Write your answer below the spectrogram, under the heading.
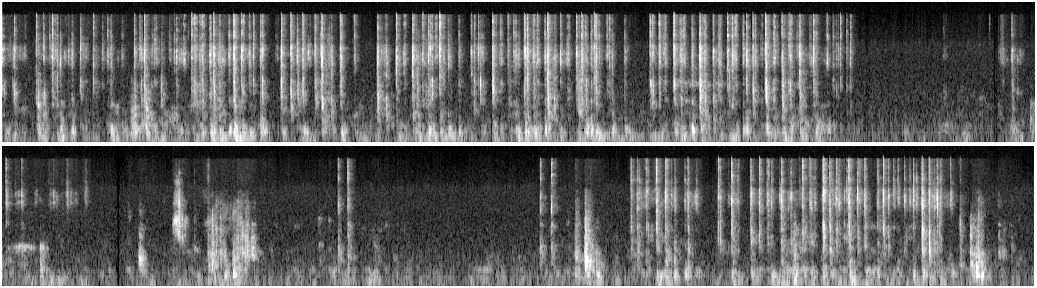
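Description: Faint typing on a computer keyboard: two long runs of rapid key clicks with a few scattered clicks in a pause between them.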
